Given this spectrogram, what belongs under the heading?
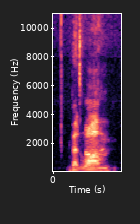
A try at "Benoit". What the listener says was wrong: You don't say the T. The T. Well, the T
